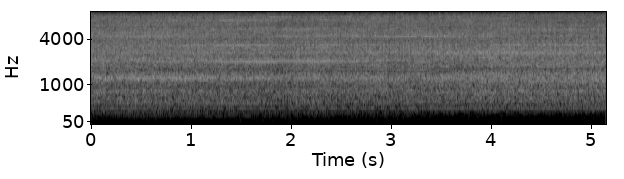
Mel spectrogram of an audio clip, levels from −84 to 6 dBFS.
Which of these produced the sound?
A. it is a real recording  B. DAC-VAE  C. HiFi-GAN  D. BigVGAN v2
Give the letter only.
A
